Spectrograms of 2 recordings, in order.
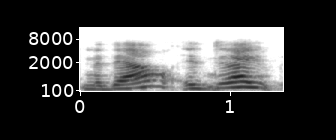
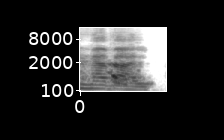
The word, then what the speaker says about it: Nadal: us this evening Nadal. Am I saying your name right? Yeah, Nadal. Nadal. No. Oh, I can't say it like that because I can't do that little roll of the tongue.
